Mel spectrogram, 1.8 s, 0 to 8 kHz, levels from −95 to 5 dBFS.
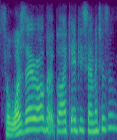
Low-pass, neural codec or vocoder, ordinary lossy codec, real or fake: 7.2 kHz; codec, 24 kHz, 1 kbps, SNAC; Opus, 16 kbps; fake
